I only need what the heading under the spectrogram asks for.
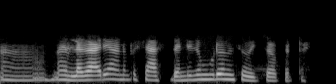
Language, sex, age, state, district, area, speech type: Malayalam, female, 30-45, Kerala, Kozhikode, urban, conversation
